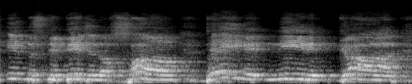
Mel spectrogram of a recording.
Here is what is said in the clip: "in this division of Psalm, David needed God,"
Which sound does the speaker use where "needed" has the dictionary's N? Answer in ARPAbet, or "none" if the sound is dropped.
N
